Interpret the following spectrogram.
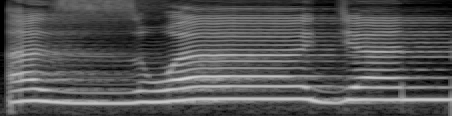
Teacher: Hukum tajwidnya adalah mad tabi'i dhahiri sebab ada alif sebelumnya berharokat fathah. Cara bacanya huruf waw ini panjang 2 harokat.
